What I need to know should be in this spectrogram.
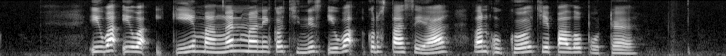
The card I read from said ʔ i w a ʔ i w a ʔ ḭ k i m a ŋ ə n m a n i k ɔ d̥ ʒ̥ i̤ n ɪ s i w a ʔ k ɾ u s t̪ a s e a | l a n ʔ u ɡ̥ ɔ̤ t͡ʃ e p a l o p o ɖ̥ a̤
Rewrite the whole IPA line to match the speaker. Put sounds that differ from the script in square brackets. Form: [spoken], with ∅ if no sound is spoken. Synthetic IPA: ʔ i w a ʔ i w a ʔ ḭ k i m a ŋ [a] n m a n i k ɔ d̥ ʒ̥ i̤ n ɪ s i w a ʔ k ɾ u s t̪ a s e a | l a n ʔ u ɡ̥ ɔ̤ t͡ʃ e p a l o p o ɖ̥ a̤

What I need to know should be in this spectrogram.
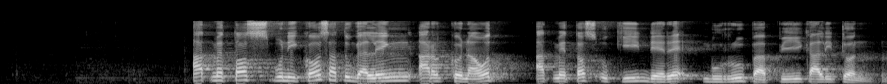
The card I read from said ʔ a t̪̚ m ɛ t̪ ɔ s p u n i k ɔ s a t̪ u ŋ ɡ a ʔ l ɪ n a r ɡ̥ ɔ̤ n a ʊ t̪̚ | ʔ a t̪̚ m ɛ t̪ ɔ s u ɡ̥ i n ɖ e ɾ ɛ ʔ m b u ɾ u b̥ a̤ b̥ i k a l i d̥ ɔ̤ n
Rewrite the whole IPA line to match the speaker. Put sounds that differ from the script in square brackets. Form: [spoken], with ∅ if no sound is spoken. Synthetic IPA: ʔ a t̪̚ m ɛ t̪ ɔ s p u n i k ɔ s a t̪ u ŋ ɡ a [∅] l ɪ [ŋ] a r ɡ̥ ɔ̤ n a ʊ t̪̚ | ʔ a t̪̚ m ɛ t̪ ɔ s u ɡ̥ i n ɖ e ɾ ɛ ʔ m b u ɾ u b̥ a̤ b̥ i k a l i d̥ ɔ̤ n

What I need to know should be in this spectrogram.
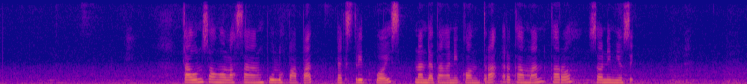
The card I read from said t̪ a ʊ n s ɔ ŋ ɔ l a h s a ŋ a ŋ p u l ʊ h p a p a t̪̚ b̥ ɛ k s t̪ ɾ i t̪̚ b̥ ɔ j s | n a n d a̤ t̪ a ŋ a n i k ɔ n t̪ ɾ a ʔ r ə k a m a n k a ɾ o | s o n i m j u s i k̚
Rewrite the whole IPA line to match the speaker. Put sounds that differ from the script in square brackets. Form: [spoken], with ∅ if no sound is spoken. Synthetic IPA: t̪ a ʊ n s ɔ ŋ ɔ l a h s a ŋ a ŋ p u l ʊ h p a p a t̪̚ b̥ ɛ k s t̪ ɾ i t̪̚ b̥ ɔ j s | n a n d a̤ t̪ a ŋ a n i k ɔ n t̪ ɾ a ʔ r ə k a m a n k a ɾ o | s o n i m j u s [ɪ] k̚

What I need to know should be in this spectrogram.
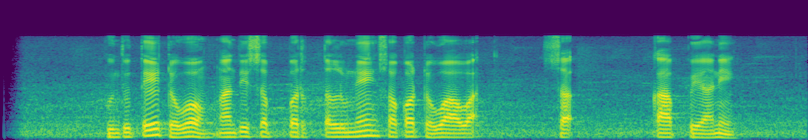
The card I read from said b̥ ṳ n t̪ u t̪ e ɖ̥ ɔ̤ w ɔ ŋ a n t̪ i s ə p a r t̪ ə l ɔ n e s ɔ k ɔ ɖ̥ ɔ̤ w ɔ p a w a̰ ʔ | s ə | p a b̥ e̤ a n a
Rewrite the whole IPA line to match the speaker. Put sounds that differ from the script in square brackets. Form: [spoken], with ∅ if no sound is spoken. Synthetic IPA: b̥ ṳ n t̪ u t̪ e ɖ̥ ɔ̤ w ɔ ŋ a n t̪ i s ə p [ə] r t̪ ə l [u] n e s ɔ k ɔ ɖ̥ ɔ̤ w ɔ [∅] a w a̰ ʔ | s ə | [k] a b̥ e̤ a n [e]

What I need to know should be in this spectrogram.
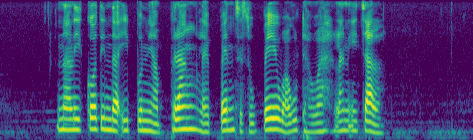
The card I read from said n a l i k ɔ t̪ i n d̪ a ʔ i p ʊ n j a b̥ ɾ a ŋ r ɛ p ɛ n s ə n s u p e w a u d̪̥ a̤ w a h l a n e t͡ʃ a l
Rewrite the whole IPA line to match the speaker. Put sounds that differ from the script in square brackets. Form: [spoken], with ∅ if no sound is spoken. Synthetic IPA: n a l i k ɔ t̪ i n d̪ a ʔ i p ʊ n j a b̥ ɾ a ŋ [l] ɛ p ɛ n s ə [∅] s u p e w a u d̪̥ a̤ w a h l a n [i] t͡ʃ a l

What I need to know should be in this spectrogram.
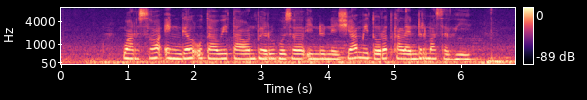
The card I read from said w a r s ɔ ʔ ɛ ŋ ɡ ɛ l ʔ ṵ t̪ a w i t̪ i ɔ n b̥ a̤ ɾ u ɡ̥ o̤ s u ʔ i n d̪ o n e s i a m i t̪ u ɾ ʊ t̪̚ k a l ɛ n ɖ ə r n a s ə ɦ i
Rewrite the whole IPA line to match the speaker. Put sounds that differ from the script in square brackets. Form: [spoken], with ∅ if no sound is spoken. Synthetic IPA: w a r s ɔ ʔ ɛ ŋ ɡ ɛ l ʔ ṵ t̪ a w i t̪ [a] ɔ n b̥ a̤ ɾ u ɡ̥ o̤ s [ɔ] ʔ i n d̪ o n e s i a m i t̪ u ɾ ʊ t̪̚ k a l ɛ n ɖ ə r [m] a s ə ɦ i

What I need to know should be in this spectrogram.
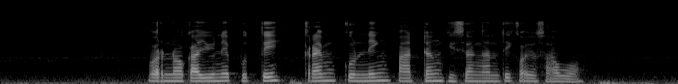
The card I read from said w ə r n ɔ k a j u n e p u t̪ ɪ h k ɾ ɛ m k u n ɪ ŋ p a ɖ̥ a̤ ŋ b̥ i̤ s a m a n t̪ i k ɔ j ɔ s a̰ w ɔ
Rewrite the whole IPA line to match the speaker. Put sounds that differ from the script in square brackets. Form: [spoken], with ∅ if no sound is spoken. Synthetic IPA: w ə r n ɔ k a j u n e p u t̪ ɪ h k ɾ ɛ m k u n ɪ ŋ p a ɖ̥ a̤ ŋ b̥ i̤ s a [ŋ] a n t̪ i k ɔ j ɔ s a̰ w ɔ

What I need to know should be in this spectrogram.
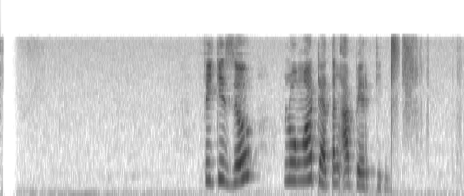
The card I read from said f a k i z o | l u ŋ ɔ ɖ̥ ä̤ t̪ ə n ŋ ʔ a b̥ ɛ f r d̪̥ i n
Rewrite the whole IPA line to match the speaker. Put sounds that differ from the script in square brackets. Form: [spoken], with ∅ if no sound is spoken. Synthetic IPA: f [i] k i z o | l u ŋ ɔ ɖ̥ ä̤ t̪ ə [∅] ŋ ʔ a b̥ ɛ [∅] r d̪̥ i n

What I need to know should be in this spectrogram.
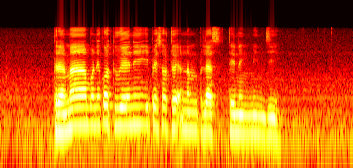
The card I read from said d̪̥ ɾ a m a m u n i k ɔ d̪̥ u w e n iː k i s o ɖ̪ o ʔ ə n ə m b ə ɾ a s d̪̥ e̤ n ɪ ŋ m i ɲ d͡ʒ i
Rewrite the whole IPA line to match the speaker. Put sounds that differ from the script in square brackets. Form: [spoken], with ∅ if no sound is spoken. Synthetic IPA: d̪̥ ɾ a m a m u n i k ɔ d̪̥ u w e n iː [p] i s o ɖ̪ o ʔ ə n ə m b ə [l] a s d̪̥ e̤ n ɪ ŋ m i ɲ d͡ʒ i

